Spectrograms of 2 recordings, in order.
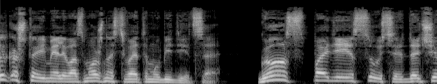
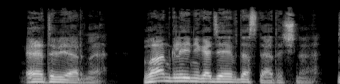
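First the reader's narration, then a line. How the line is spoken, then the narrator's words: Sighing. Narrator (Russian): вздохнул Вайтерингтон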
